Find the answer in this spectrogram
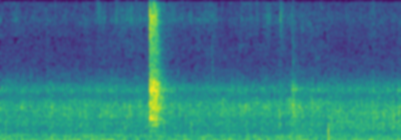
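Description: Small onions, tomatoes and garlic frying in oil in a pan heaped with freshly added greens: a soft, steady sizzle, with a short sharp hiss about a second and a half in, over a low steady hum.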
